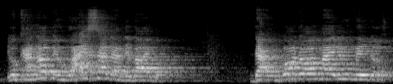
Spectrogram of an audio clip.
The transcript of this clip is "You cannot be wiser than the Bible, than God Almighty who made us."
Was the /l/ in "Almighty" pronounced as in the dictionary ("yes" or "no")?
yes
